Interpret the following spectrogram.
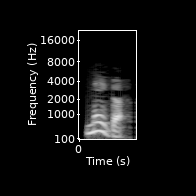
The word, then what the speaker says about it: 那个: 这个，这个，这个， It may be helpful to remember that the answers 这个 this, 这儿 here, 那个 that, and 那儿 there are all in the falling tone, while the questions 哪个 which and 哪儿 where are both in the low tone.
